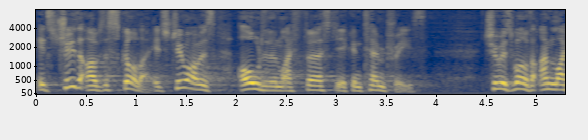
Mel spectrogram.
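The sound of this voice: Lively intonation in an unforced reading voice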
